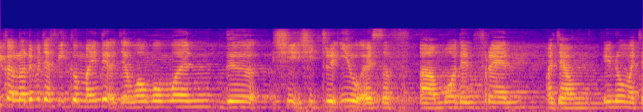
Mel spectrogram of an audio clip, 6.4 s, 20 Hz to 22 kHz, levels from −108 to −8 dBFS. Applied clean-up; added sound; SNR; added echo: none; none; none; reverberation time 1.9 s.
